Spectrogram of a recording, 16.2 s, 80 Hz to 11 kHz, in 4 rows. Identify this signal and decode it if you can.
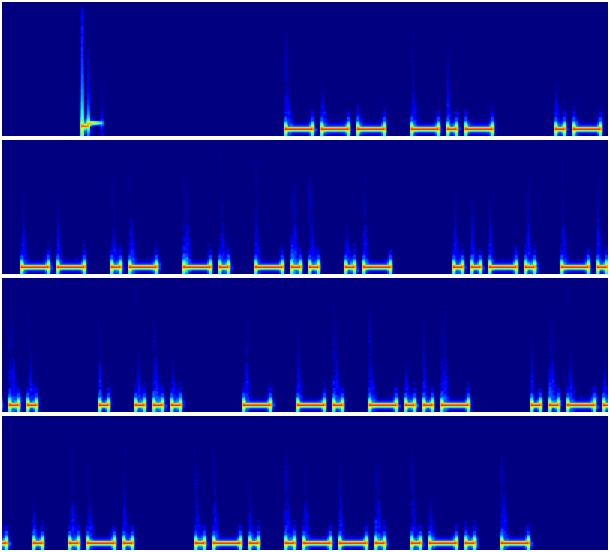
Morse code, heard as a keyed tone, about 21 wpm, 700 Hz. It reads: OK AMANDA FB ES TNX FER RPRT
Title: K1USN SST QSO Practice 20wpm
